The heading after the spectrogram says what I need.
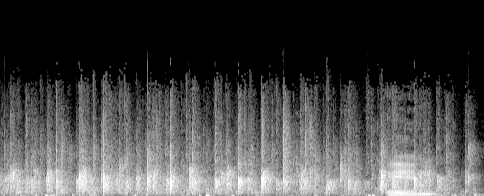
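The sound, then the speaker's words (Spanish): An audience at a panel event on technology applauds with dense, continuous clapping that holds steady for several seconds. A voice cuts in briefly near the end. “Aplausos, por favor”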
